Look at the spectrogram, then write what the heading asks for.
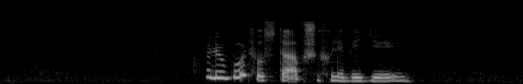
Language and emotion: Russian, sad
